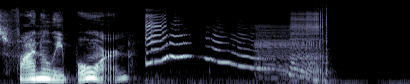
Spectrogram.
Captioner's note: door creak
